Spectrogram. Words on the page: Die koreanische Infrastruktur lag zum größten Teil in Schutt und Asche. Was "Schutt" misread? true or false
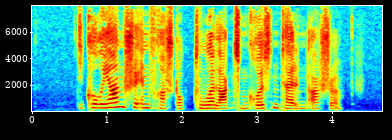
true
